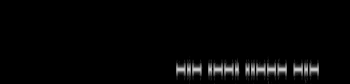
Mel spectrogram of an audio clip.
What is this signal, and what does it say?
Morse code, heard as a keyed tone, about 46 wpm, 700 Hz. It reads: KP2K
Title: DXCC-100 Call Signs - 4 Characters - 45wpm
